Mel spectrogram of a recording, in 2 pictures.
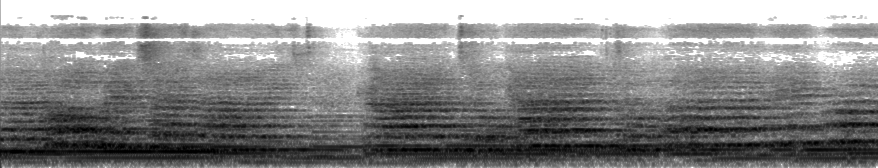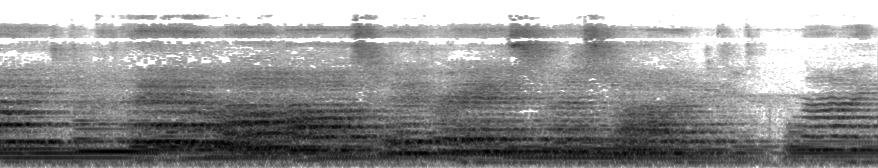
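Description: A children's school choir singing together, in held, sustained phrases with brief pauses between them.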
